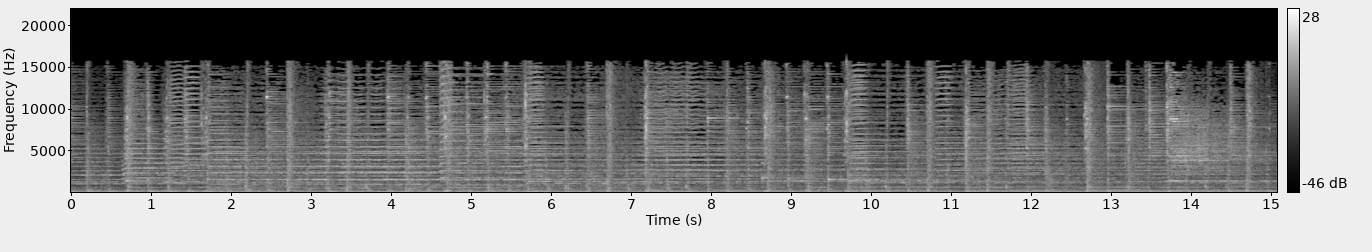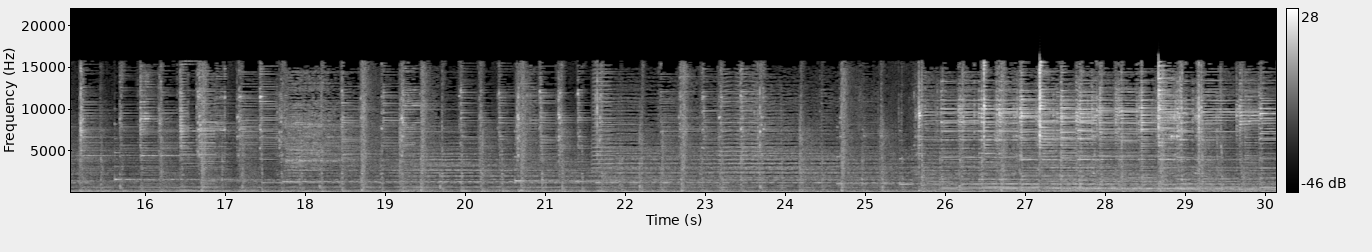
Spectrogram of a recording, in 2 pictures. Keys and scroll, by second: 1.1 ctrl+z, 2.4 4, 2.7 shift+i, 4.3-5.3 typing, 6.9-8.7 typing, 10.1 2, 11.6 ctrl+d, 11.7 Escape, 12.9 0, 13.5 ctrl+z, 14.0-15.2 typing, 15.3 Return, 18.9 4, 21.2-22.2 typing, 28.1 ].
